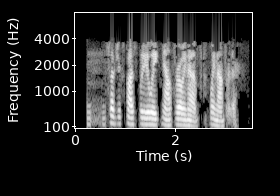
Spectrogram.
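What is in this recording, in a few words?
police dispatch, Scottsdale PD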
